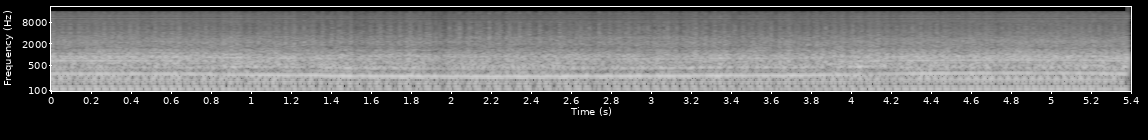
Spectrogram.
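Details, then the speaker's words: Briggs & Stratton single-cylinder mower engine cold-started at 35°F after long sitting, water suspected in the gas; started first pull. Even, steady speed with no misses or surging; normal running. "Anyway, I was surprised it started up on that first pull, because it's been sitting for like ever, and there's water in the gas"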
